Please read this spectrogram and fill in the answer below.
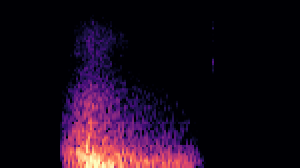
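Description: A single produced whoosh sound effect with a deep low boom under it, part of an animated logo intro. It starts about half a second in, is loudest at its onset, and cuts off after about a second.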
